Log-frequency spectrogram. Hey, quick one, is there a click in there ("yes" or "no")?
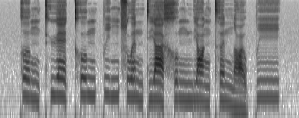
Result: no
